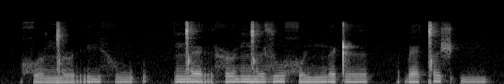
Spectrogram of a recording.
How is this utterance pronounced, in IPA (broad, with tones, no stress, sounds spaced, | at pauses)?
χʷ ə˞˨ ŋ͡ǀ ə˞˨ r i˦˨ h u˧ ʔ | ŋ͡ǀ ɛ˦˨ r h ə˞˦ n ŋ͡ǀ ɘ˦ z u˦ χʷ i˧ m ŋ ɘ˦ ʈ ɘ˦ | ɓ ɛ˧ ǀ ɘ˦ ʃ ʔ i˧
